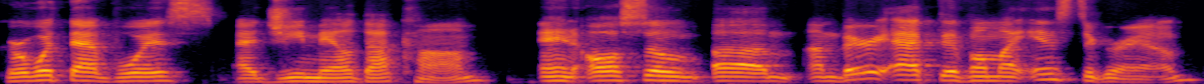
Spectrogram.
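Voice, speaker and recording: A woman with an American accent talks casually in an interview. Her voice sits low, and she rambles enthusiastically, circling back over her phrases. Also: lively intonation, a little slow. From Washington DC area, United States. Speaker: voice actor, interview guest.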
